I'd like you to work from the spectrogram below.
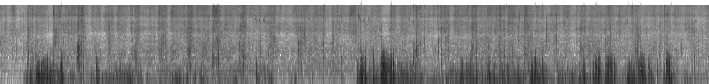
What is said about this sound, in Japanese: ジャンクションがあるのでそこまで今テクテク歩いているところです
